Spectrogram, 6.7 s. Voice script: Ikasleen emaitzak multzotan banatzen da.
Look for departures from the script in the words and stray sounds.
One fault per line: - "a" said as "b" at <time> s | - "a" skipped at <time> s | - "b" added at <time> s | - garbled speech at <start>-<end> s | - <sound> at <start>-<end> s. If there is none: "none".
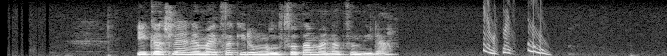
- "hiru" added at 2.4 s
- "da" said as "dira" at 3.7 s
- chirp at 4.8-5.5 s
